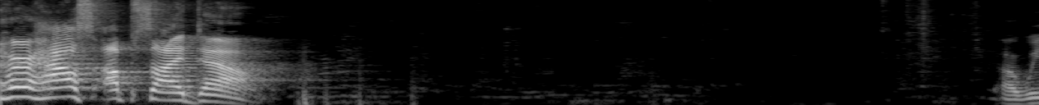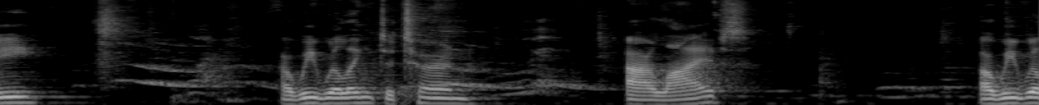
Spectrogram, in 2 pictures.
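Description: A middle-aged man speaks with animation through a microphone in a large room, pausing between phrases.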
